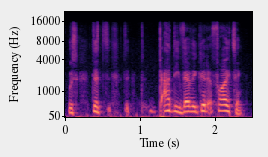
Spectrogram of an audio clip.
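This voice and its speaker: A man voicing a nervous, earnest young boy who stammers and pleads haltingly in an audiobook story. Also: on the high side, a little mellow, voice pushed up, lightly acted. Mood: anxious, pleading.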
